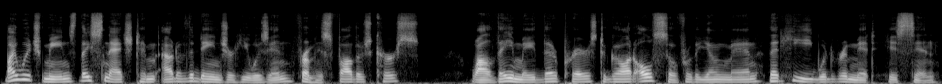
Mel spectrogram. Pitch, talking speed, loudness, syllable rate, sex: 125 Hz, 225 wpm, -19 LUFS, 4.8 syllables/s, male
